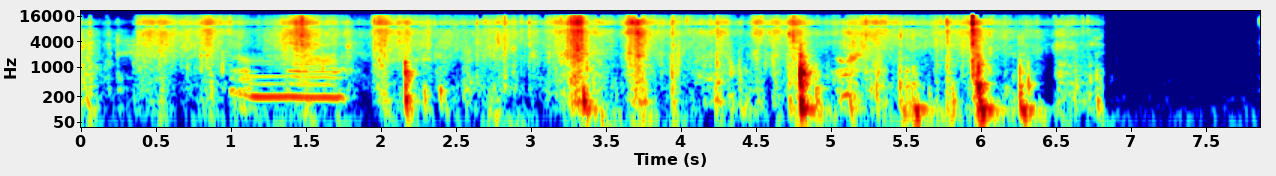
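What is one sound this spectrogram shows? Bubble wrap crinkles and pops close by.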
